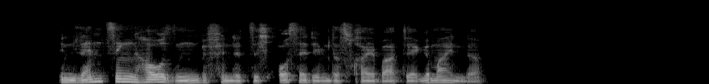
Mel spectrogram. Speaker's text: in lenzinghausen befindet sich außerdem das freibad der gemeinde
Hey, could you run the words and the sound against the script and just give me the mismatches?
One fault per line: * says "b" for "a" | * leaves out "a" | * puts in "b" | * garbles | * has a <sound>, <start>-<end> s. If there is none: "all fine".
all fine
